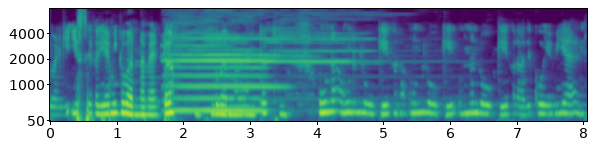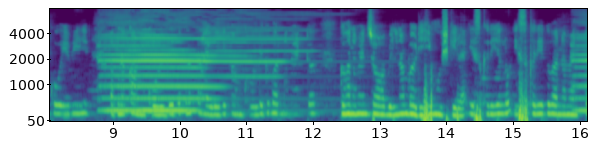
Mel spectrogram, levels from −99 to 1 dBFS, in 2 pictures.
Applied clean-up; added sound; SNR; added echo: classical method log-MMSE.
